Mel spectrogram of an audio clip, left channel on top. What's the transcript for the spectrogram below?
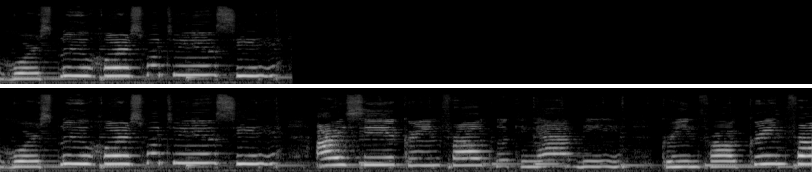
horse, what do you see? I see a green frog looking at me. Green frog,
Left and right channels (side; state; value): left; drops out; at 3.0 s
